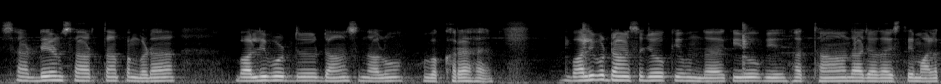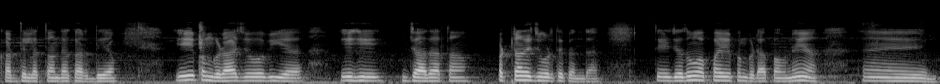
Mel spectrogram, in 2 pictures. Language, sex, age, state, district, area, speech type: Punjabi, female, 60+, Punjab, Muktsar, urban, spontaneous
